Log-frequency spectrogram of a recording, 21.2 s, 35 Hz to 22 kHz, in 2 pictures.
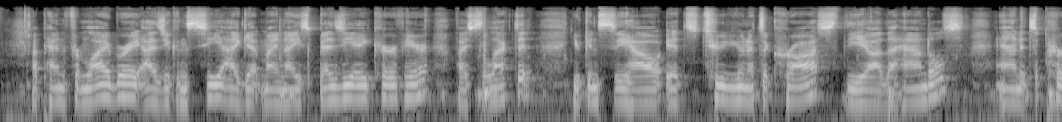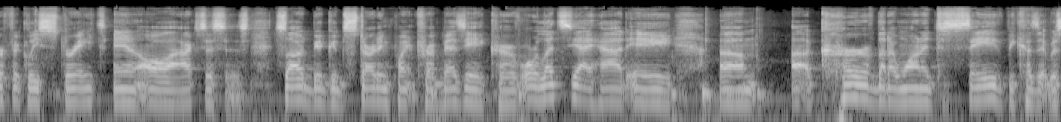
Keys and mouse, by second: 2.8 Tab, 4.8 Tab, 8.6 click, 8.9 g, 10.5 g, 15.2-16.3 middle drag.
